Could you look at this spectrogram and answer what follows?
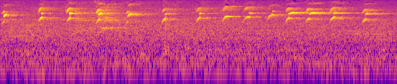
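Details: A young magpie searching the ground for worms gives a near-continuous series of high, squeaky, upward-flicking chirps, some paired, roughly three or four a second, with a steady low hum of traffic behind.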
